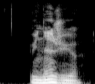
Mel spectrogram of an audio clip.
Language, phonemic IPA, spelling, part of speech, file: French, /ɛ̃.ʒyʁ/, injure, noun, Fr-injure.ogg
- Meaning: offense, insult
